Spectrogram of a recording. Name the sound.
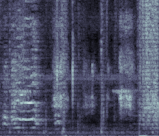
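chicken clucking in the Roblox game Consume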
